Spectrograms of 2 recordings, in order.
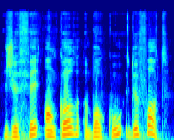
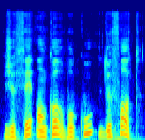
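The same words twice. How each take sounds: The two takes are said the same way.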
